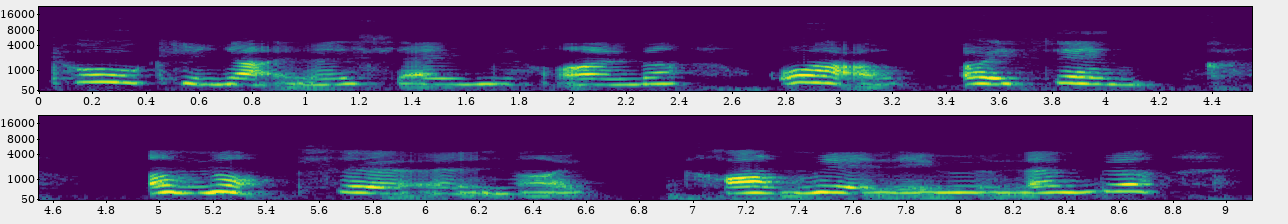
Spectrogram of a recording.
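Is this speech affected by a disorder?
Yes: cerebral palsy; not quadriplegic.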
